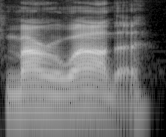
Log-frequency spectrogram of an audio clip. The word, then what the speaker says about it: marijuana: Well, yes, Harmless, it is a silent J because you don't make the hard J sound. So it is kind of a silent J. And besides, you could still pronounce marijuana with the other letters in there. So it doesn't need the J at all.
